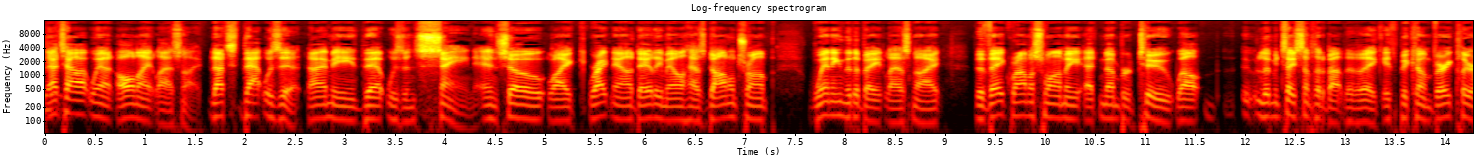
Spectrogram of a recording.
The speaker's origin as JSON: {"language": "English", "town": "San Antonio", "region": "Texas", "country": "United States", "tie": "born or raised there", "said": "I grew up in San Antonio"}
